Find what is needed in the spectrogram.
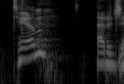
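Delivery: usual speaking voice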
